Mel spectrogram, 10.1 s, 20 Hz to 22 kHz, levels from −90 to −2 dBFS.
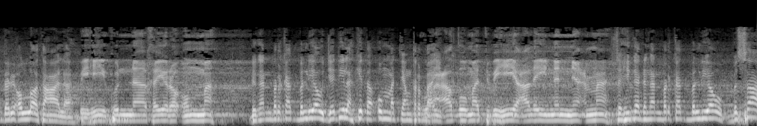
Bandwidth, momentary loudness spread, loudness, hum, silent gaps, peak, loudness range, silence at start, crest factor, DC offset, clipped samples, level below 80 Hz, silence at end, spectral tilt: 10.5 kHz; 5 LU; -18 LUFS; none; none; -4 dBFS; 2 LU; 0 s; 14 dB; under 0.1%; under 0.1%; -60 dBFS; 0 s; -6 dB/octave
